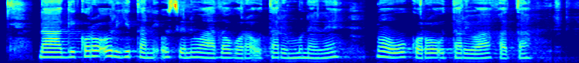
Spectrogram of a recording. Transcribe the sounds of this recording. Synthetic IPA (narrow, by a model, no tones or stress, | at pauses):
naːɡekɔɾɔoɾiɣitaniʔosjɔnewaðɔɣɔɾa̰o̰taɾemonɛnɛnɔoɣokɔɾwɔotaɾewafata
